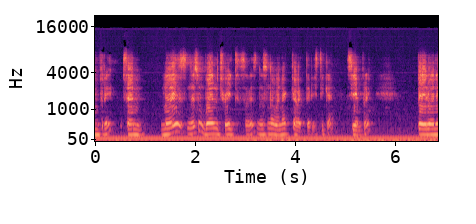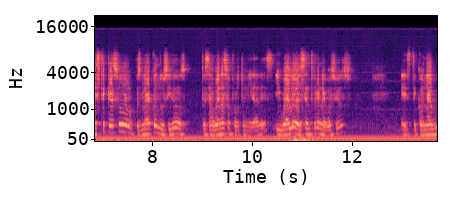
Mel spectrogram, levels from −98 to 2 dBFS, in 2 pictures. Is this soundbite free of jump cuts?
yes; 0 cuts

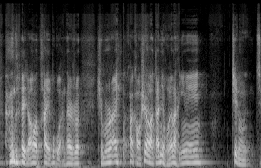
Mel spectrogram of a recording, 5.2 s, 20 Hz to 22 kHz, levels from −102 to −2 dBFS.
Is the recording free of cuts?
yes; 0 cuts

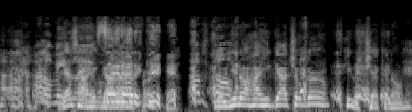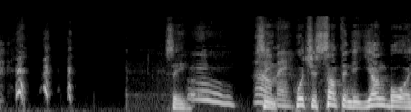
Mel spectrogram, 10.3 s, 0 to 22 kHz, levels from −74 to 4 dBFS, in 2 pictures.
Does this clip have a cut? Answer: no; 0 cuts

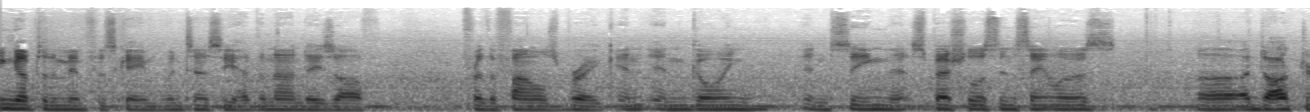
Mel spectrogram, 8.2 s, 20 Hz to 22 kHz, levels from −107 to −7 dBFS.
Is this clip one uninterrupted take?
no; 1 cut; at 2.9 s

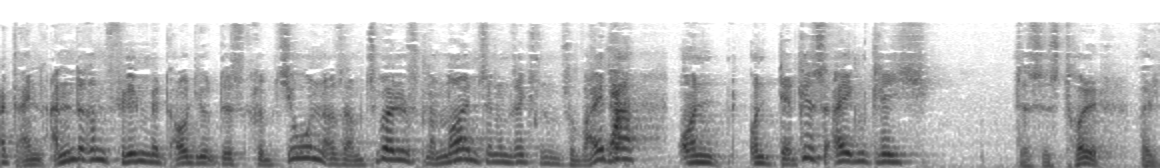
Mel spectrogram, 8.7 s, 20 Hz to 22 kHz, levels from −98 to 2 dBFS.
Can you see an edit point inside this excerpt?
yes; 2 cuts; at 5.0 s, 6.0 s

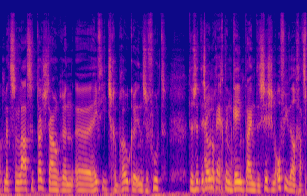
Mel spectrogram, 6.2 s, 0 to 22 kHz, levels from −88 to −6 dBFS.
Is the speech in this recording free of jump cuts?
no; 1 cut; at 4.1 s

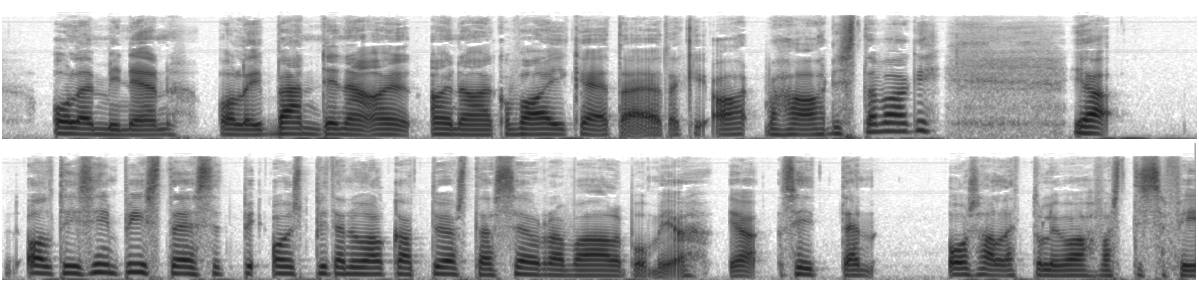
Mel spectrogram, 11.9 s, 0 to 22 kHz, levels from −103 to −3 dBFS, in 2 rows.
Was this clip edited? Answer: no; 0 cuts

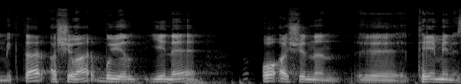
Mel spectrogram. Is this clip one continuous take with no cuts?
yes; 0 cuts

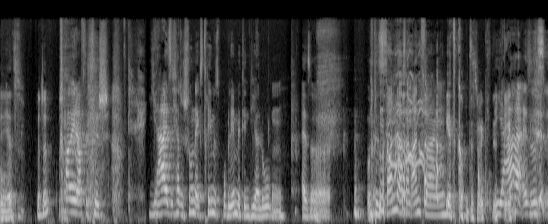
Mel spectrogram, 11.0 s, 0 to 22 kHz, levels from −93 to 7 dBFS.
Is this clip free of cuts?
yes; 0 cuts

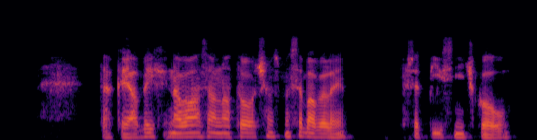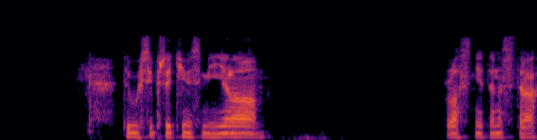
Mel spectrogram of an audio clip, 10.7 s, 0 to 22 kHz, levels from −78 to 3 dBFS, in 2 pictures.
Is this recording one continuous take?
yes; 0 cuts

